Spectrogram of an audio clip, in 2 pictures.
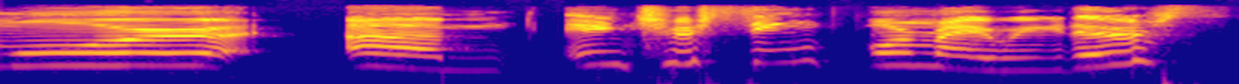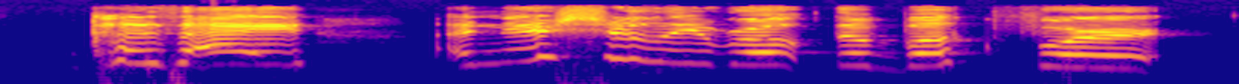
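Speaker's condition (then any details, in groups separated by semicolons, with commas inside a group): Spastic quadriplegic cerebral palsy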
